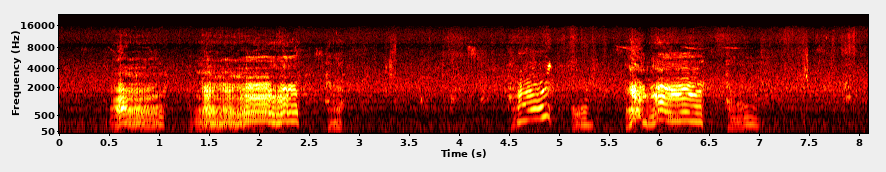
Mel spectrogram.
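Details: Magmar von der Burgstätte, a Dobermann, vocalizing in a mix of rough, grumbling growl-like bursts followed by several rising, wavering whines and yelps in quick succession.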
